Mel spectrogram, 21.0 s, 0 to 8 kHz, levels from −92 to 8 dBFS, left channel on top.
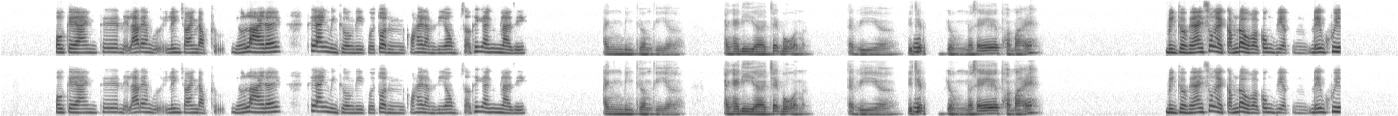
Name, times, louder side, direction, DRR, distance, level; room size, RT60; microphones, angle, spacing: voice 1, 0.8-7.9 13.7-13.8 17.5-20.1, left 4 dB, 35° left, 1.5 m, -26 dB
voice 2, 9.0-10.2 10.9-12.1 12.7-13.9 14.2-15.6, right 2 dB, 80° right, 2.2 m, -26 dB
head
